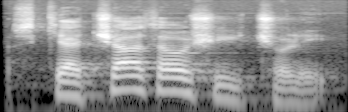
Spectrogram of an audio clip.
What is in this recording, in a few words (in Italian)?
"ciccioli", crespinese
